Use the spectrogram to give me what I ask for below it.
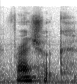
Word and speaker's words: Franschhoek: I think when we did like a really quick tour through, how do you pronounce that? Something. Franschhoek. Franschhoek, yes, through there.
